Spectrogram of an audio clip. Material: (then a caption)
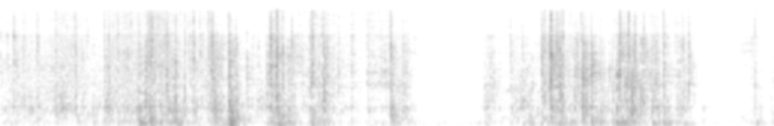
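Paper. Fingertips with short nails tap and scratch across a thin white tissue paper sheet spread flat on a white table. Bursts of bright, dry crinkling and rustling are broken by two brief silent pauses.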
